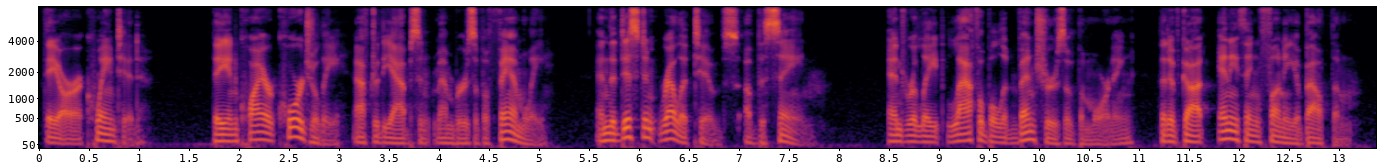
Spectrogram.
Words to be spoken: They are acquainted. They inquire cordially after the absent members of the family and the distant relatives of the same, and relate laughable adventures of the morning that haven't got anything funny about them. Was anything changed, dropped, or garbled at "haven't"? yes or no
yes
